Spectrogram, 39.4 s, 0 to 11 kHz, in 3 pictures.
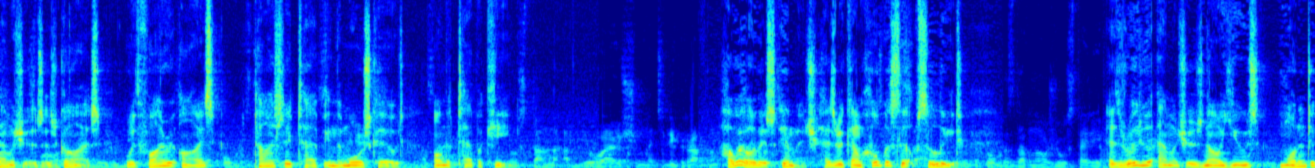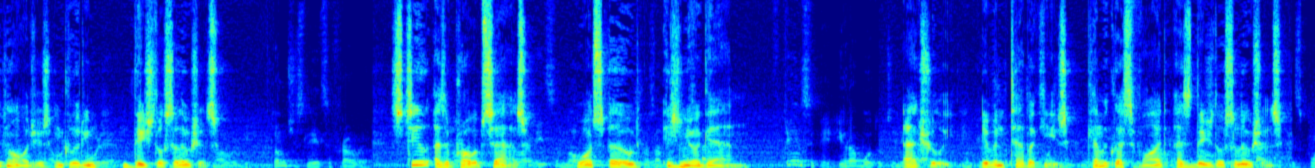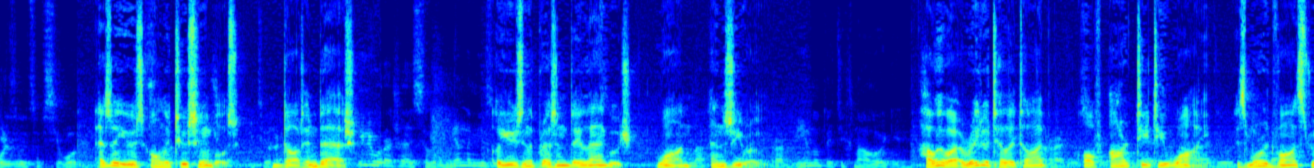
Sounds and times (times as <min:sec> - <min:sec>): Speech: 0:00.0 - 0:39.4.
